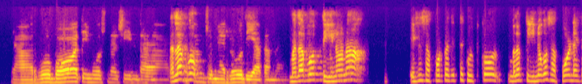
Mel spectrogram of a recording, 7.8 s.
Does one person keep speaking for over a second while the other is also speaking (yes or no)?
no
